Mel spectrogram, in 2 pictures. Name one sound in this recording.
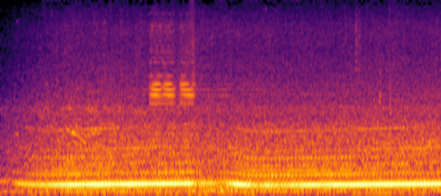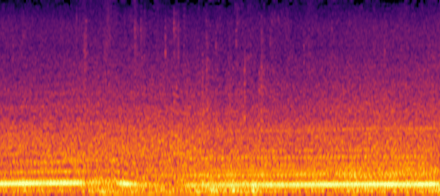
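A car engine hums steadily, shifting pitch now and then.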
